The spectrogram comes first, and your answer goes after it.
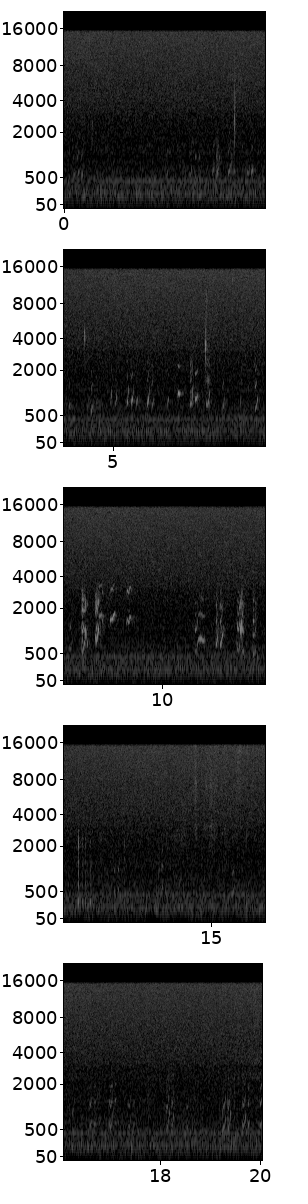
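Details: Pet guinea pig being massaged, letting out scattered brief squeaks and chirps, some in small clusters, with a low continuous rumble underneath in a quiet room.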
